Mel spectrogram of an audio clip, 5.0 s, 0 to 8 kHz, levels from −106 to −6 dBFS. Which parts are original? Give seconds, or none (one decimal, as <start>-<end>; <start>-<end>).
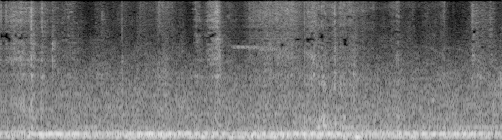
0.7-1.5; 4.5-5.0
